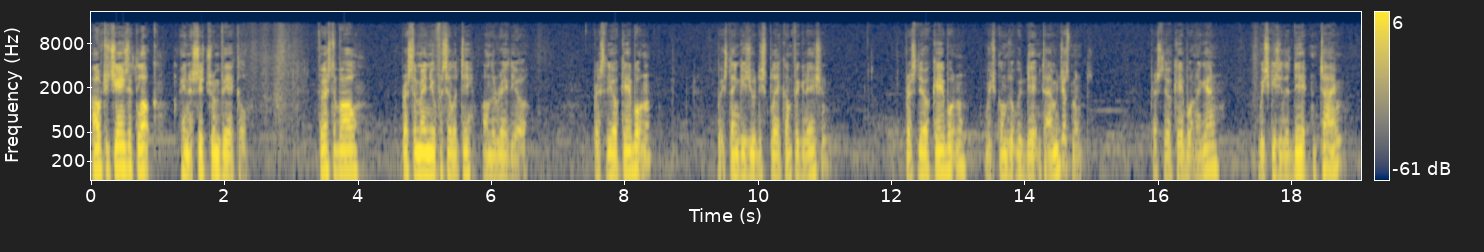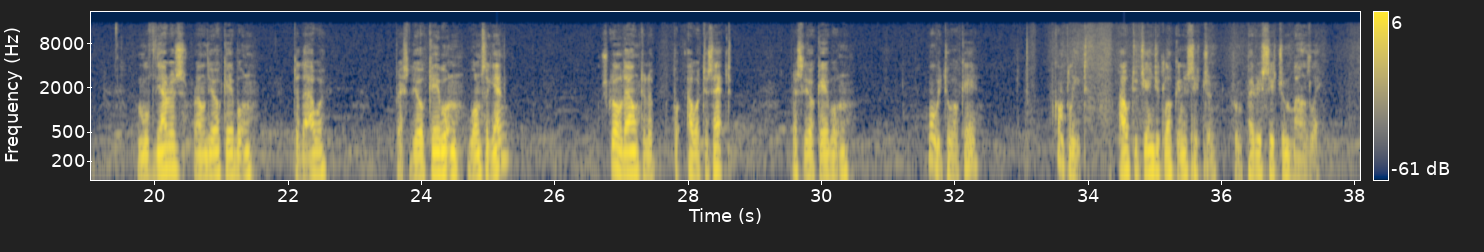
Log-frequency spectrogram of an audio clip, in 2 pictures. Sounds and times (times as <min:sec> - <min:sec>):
Speech: 0:00.0 - 0:02.4, 0:03.4 - 0:06.6, 0:07.5 - 0:08.4, 0:09.4 - 0:11.1, 0:11.8 - 0:15.1, 0:15.8 - 0:18.8, 0:19.8 - 0:22.7, 0:23.6 - 0:25.4, 0:26.7 - 0:28.7, 0:29.5 - 0:30.6, 0:31.6 - 0:32.5, 0:33.4 - 0:37.6.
